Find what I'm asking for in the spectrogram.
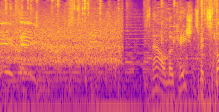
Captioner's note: crowd cheering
